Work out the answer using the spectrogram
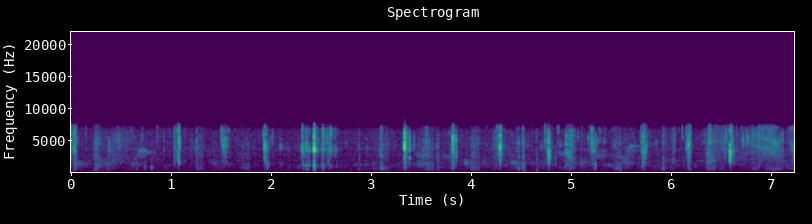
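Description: Close-up eating sounds: wet chewing clicks and smacks, irregular, one or two a second, with the loudest about two and a half seconds in, along with a hand squishing rice and mashed potato against a steel plate.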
